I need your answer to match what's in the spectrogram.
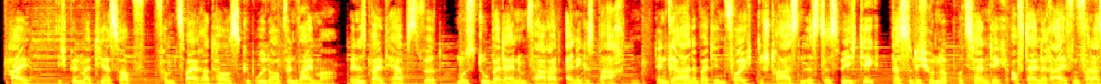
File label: Infomercial Spot; Teddy; Gebrüder Hopf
